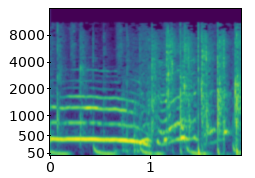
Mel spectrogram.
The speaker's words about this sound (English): Yeah, that was a good clap.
